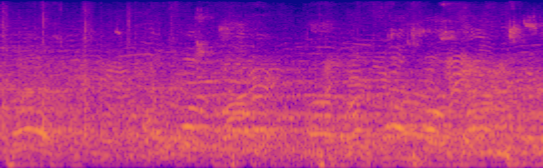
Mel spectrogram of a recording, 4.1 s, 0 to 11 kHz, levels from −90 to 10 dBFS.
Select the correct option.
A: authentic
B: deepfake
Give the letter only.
A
